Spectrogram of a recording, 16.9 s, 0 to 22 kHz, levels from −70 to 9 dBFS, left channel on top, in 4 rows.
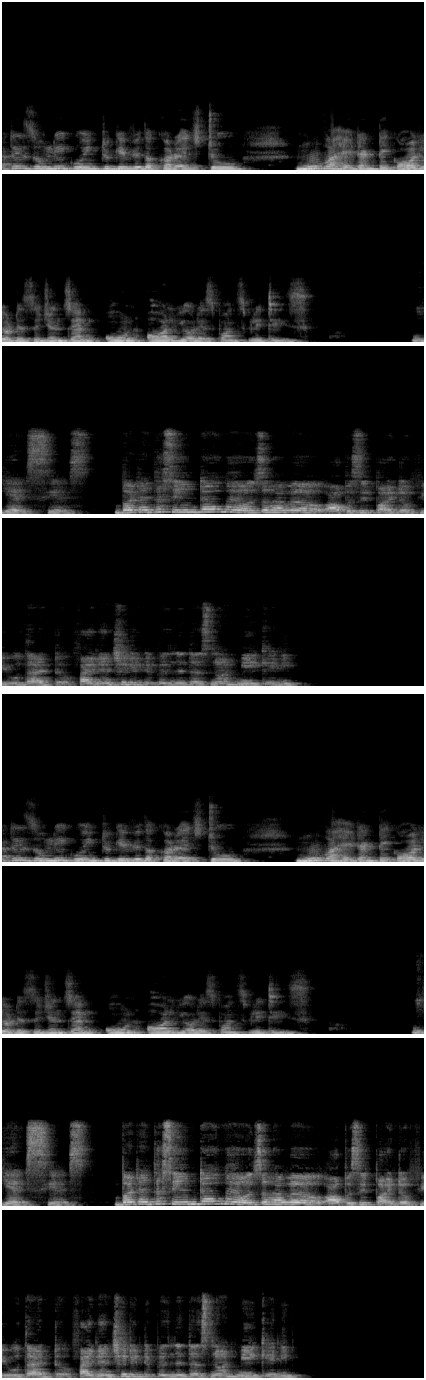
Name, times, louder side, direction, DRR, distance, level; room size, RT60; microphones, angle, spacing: voice 1, 0.0-7.3, left 1 dB, 20° left, 1.4 m, -19 dB
voice 2, 8.3-9.3 9.6-15.6, right 2 dB, 50° right, 2.1 m, -21 dB
7.2 x 7.0 x 5.8 m
head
